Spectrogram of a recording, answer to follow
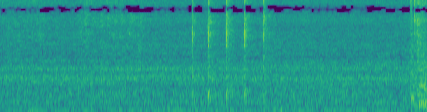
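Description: Steady fan noise with a low hum, from a kitchen vent fan over the stove, with a few light clicks about two seconds in.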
